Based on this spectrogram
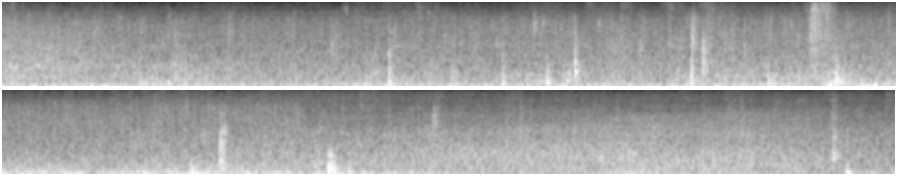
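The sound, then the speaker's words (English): Steady rain pours down in a dense, continuous hiss, with scattered sharper drops and splashes popping through now and then. No one speaks. “Oh, I don't think so, it's raining.”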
